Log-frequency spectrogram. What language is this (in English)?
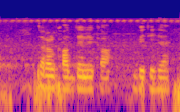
Magahi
